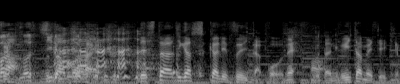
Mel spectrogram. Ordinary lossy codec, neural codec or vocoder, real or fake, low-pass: none; none; real; none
